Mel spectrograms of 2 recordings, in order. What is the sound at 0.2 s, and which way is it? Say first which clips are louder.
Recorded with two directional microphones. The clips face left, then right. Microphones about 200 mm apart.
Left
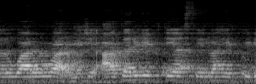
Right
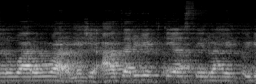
A woman's voice: even; 5° right (ahead or behind).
